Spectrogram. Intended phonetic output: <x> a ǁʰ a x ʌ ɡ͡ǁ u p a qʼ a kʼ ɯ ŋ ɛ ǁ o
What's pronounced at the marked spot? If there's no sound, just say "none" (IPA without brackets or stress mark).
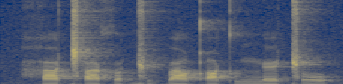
h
